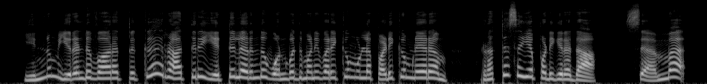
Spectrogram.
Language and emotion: Tamil, happy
